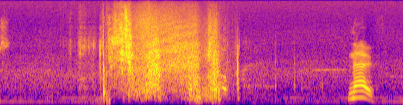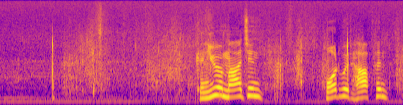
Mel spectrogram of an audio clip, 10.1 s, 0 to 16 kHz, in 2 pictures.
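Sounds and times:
air rushing out: 1.3 - 3.0.

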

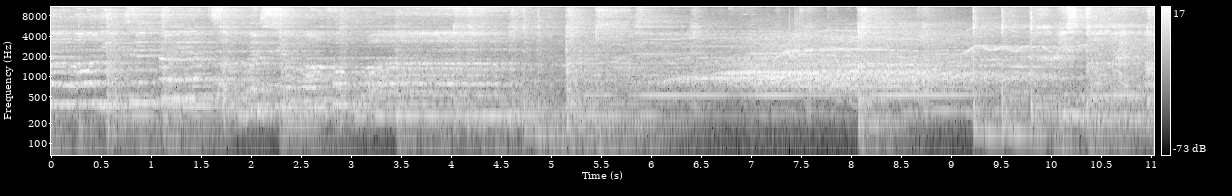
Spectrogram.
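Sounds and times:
crowd whooping and cheering: 5.7 - 11.0.

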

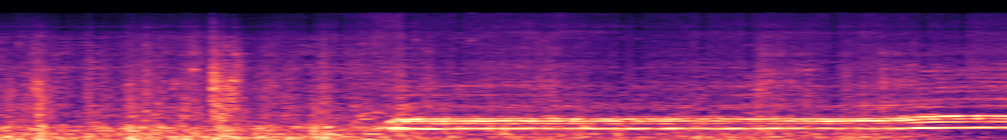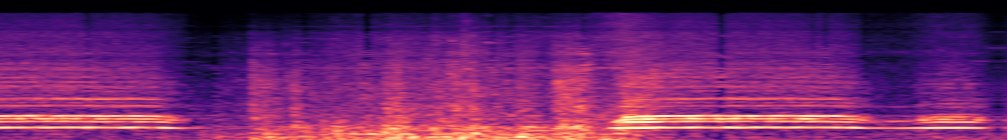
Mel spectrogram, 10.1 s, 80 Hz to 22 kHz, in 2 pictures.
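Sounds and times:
moving train rumble: 0.0 - 10.0
steam locomotive chime whistle: 1.9 - 6.1, 8.1 - 10.0.

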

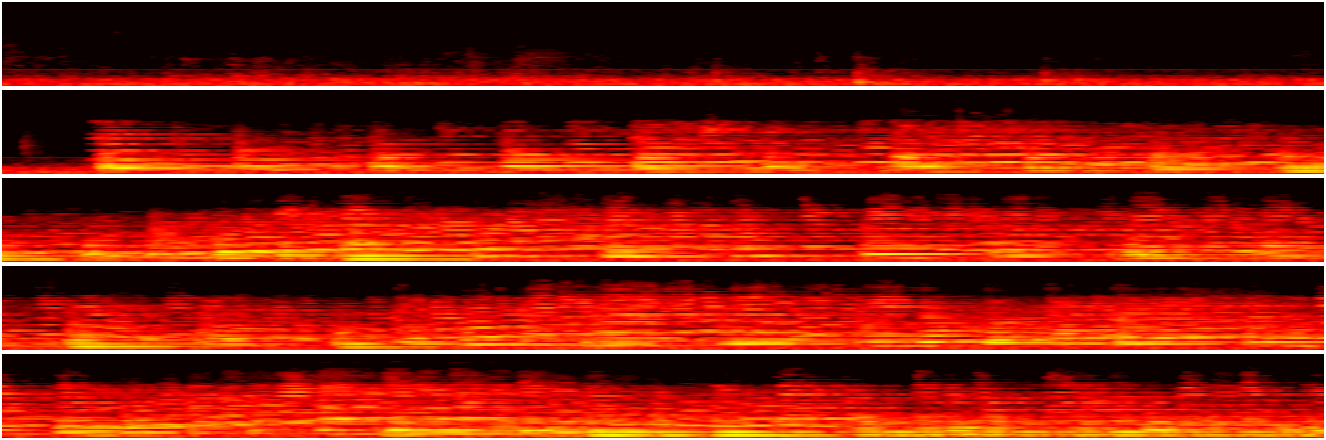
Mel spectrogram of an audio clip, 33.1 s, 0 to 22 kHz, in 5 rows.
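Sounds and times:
baroque string ensemble playing: 7.0 - 33.0.

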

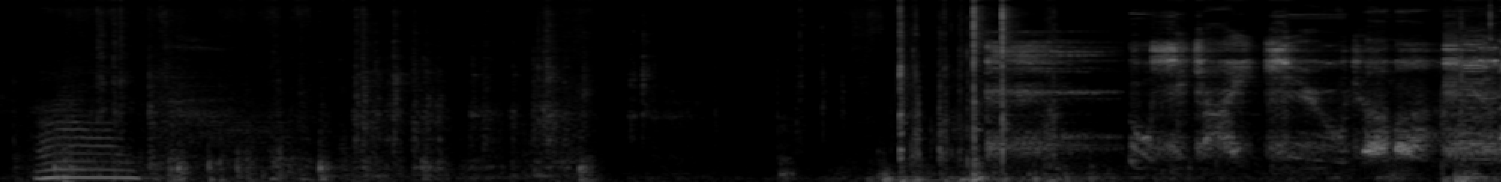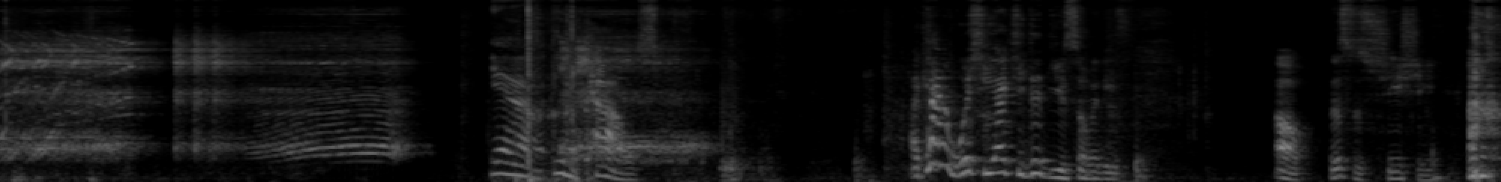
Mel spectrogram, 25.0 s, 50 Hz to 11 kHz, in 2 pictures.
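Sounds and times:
toy electronic sound effects: 8.2 - 16.1, 16.9 - 18.5
toy music: 8.2 - 16.1, 17.0 - 18.5
electronic voice callout: 9.4 - 16.0, 16.6 - 18.6.

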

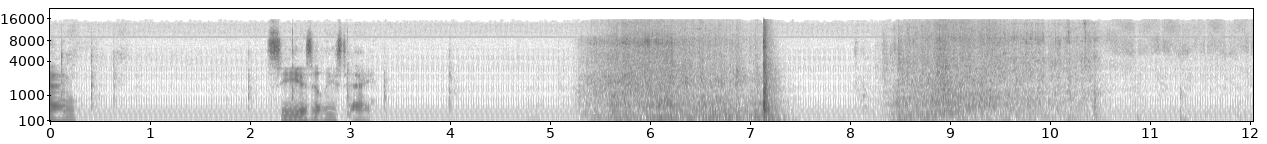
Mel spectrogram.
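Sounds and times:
mains hum: 0.0 - 12.0.

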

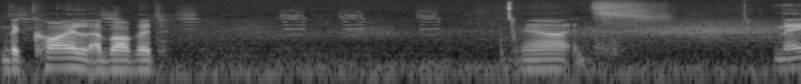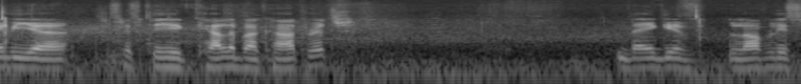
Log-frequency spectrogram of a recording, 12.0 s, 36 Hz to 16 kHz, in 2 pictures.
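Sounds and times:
metal detector beeps: 0.0 - 3.4.

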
